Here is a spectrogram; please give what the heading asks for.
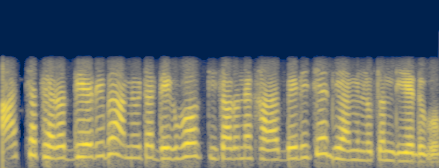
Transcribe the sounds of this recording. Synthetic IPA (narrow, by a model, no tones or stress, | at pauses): atːʃʰafʰeɾot̪̚d̪ijed̪ibeamieʈad̪ekʰbokikaɾonekʰaɾab̚ːeɽit͡ɕʰed͡ʑeamilotond̪ijed̪ebo̰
